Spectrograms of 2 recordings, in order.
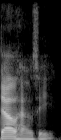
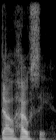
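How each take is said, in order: First: The middle consonant is a buzzed Z sound. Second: The middle consonant is a hissed S sound. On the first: This is how the name of a university in Halifax is said. The speaker calls it wrong. "not Dalhousie, like a Haligonian university" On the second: This is how the Scottish earl said his own name. The speaker calls it right. "Being Scottish, he pronounced his name Dalhousie"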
